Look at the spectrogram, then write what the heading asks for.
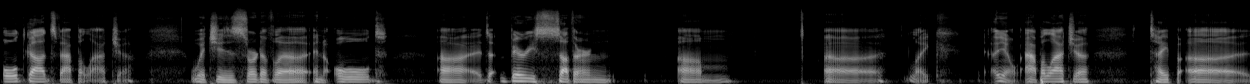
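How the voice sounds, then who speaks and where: Hesitant man with a creaky, dry-recorded voice. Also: fairly low pitch, slow pace, pauses often, fairly bright tone, no echo. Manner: hesitant, searching for words. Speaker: podcast host. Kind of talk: casual discussion of audio dramas.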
